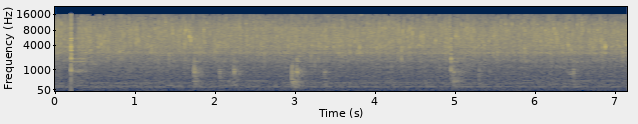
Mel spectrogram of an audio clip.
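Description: Steady oil sizzle as a second batch of popcorn fish fries, with scattered light clicks and scrapes as the pieces are mixed around in the pan; no one speaks.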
